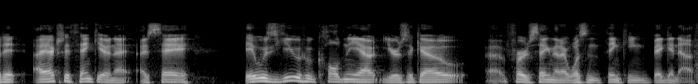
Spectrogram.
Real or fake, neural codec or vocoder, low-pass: real; none; 7.2 kHz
